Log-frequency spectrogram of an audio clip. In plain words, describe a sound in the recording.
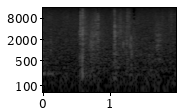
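Leaves rustle softly as a hand brushes them.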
